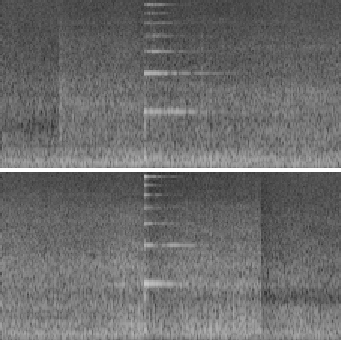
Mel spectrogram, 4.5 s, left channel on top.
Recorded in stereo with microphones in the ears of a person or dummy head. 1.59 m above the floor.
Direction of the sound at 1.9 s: 70° right (ahead or behind).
